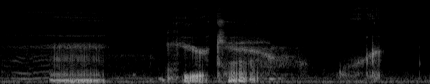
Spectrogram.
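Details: Pit bull napping with his head on a pillow after a long play date: loud, low rattling snorts with breathing and brief snuffling; loud dog snoring.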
